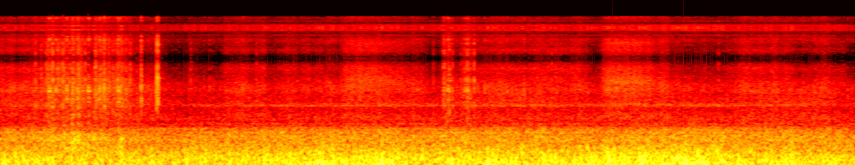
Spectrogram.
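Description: Wind rumbling on a bicycle-mounted camera's microphone while riding. A short clatter of clicks comes about half a second to a second in as the bike rolls over a railroad crossing.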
